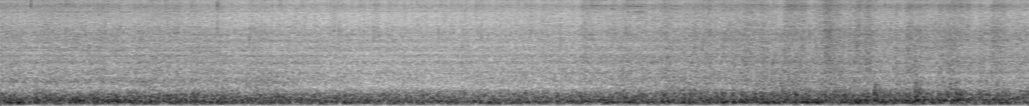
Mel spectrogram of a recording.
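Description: Freight train passing close by: a steady low rumble of diesel locomotive and heavy railcars rolling on the track, with a few faint clicks from the wheels.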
